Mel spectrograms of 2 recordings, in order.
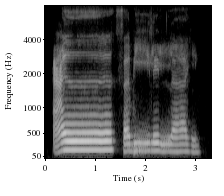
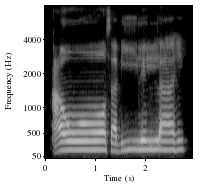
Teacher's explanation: The ikhfa has to be towards the lower side, towards the lower palate, not towards the nose.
